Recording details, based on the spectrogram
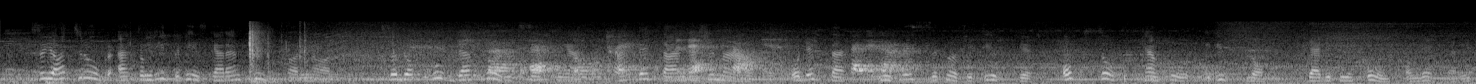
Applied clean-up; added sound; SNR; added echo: none; Subway, metro, underground; 0 dB; none.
